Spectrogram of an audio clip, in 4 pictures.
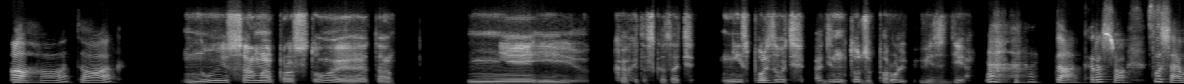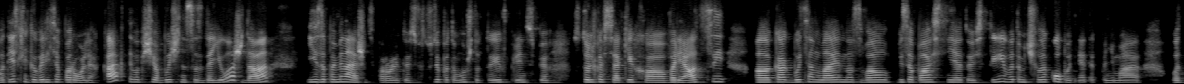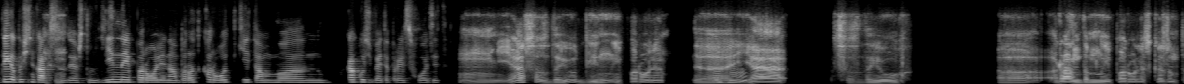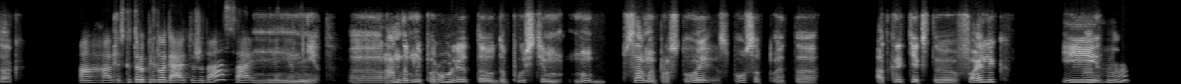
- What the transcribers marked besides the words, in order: tapping; chuckle; other background noise
- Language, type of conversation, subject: Russian, podcast, Какие привычки помогают повысить безопасность в интернете?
